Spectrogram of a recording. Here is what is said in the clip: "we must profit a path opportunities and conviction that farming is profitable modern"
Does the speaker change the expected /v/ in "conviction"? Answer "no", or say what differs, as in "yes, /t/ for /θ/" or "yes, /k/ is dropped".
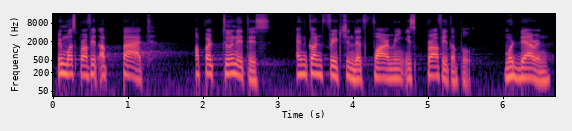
yes, /f/ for /v/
